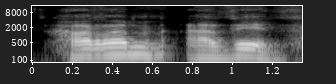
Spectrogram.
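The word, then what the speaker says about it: Hiram Abiff: rise to the name hire him a beef and the correct Hebrew pronunciation would be Haram Ave okay a v equals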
